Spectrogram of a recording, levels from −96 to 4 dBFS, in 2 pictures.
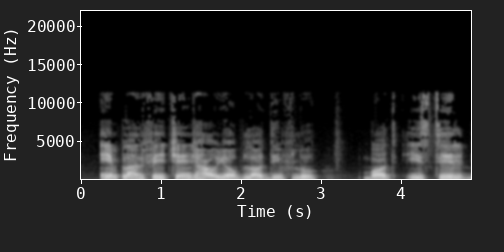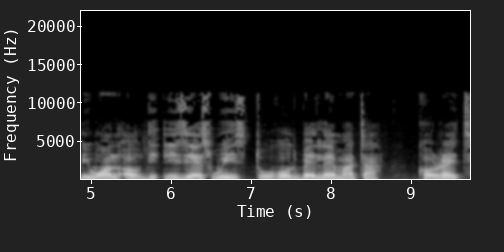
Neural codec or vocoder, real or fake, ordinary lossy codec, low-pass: none; real; MP3, 48 kbps; 19.8 kHz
